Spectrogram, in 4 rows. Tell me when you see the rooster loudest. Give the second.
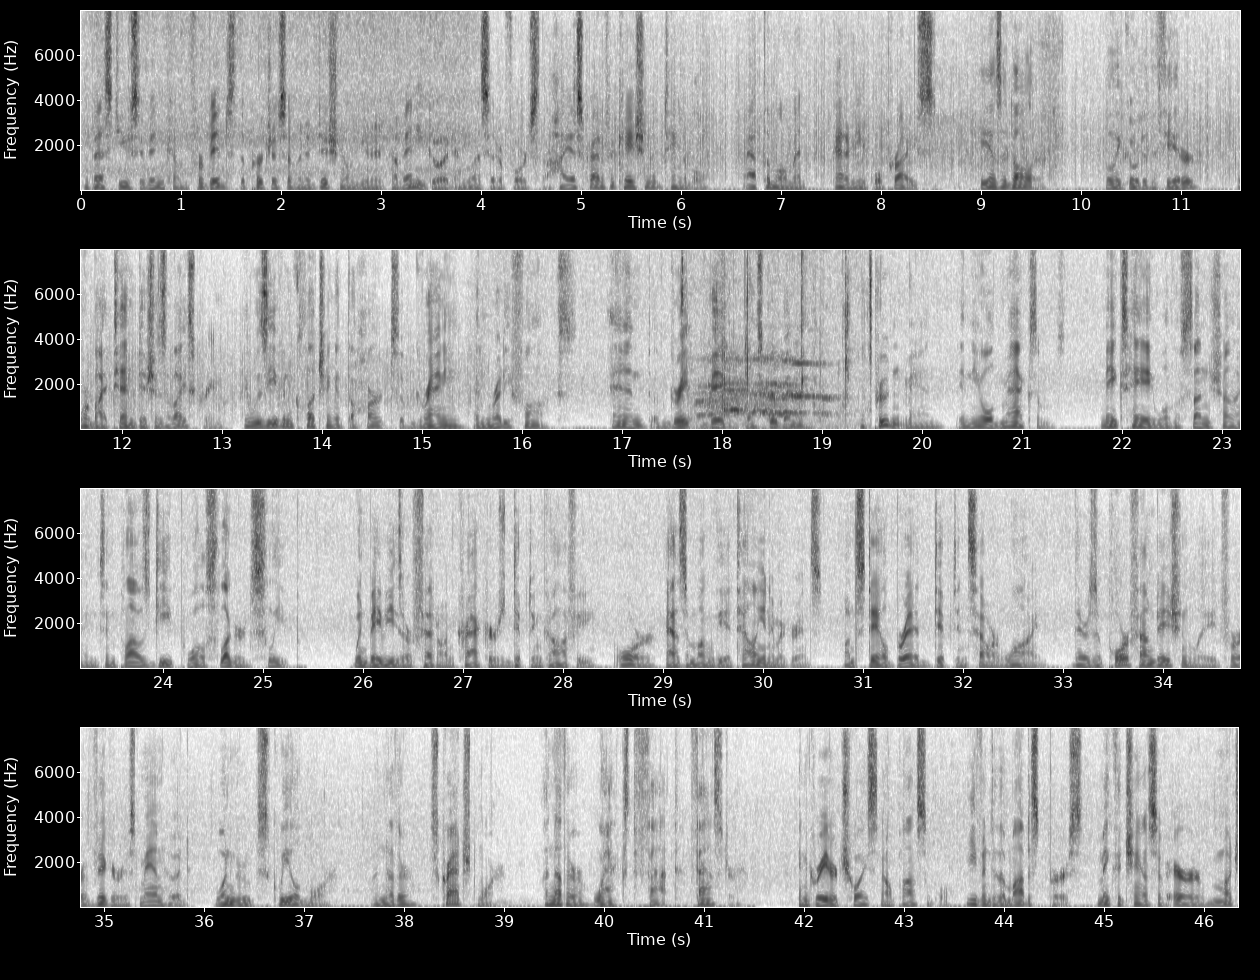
18 s.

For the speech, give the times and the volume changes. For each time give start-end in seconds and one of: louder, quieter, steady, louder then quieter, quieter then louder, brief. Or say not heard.
0.0-46.3 steady.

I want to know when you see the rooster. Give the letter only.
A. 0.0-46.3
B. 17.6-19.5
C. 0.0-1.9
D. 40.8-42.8
B.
